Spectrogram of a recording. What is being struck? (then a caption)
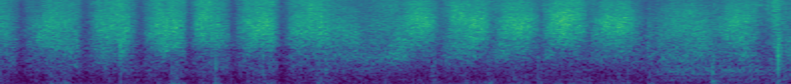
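Knit fabric sweatshirt. Fingertips rapidly scratch the sleeve and chest of a worn knit sweatshirt. The sound is a bright, hissy rasp that swells and fades about four times a second in a loose, uneven rhythm, with almost no low end.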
